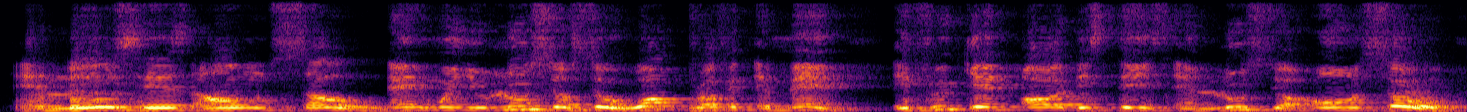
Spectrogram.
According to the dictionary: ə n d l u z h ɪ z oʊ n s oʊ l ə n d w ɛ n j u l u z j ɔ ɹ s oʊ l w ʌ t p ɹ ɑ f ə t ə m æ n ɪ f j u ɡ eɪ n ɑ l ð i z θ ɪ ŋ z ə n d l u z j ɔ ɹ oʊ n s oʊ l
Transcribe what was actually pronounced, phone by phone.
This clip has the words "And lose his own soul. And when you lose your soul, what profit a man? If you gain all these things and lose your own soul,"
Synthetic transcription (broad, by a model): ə n l u z h ɪ z oʊ n s oʊ l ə n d w ɛ n j u l u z j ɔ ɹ s oʊ l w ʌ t p ɹ ɑ f ə t ə m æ n ɪ f j u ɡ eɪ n ɑ l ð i s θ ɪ ŋ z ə n l u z j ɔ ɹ oʊ n s oʊ l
